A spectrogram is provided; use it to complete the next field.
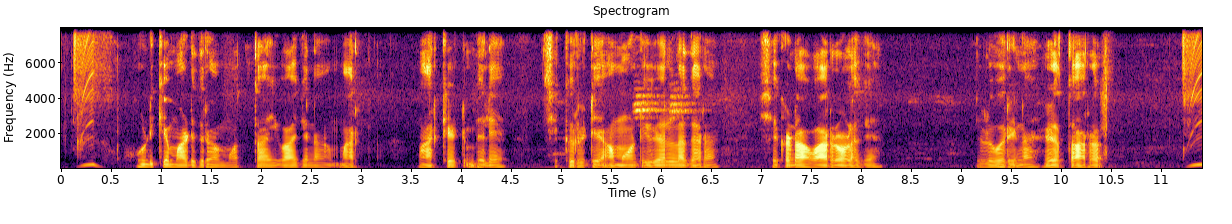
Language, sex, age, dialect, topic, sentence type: Kannada, male, 18-24, Dharwad Kannada, banking, statement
